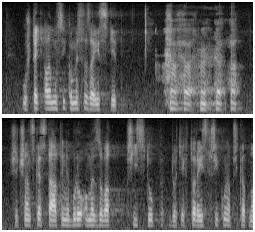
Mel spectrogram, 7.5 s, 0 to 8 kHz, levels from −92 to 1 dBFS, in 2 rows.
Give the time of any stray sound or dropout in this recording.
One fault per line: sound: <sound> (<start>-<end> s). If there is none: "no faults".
sound: laugh (2.1-3.7 s)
